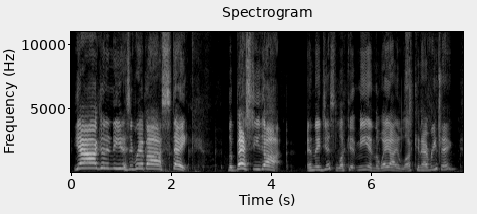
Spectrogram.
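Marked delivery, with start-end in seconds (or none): 0.1-4.1 very high, very loud, shrill put-on voice, belted. Retelling ordering a steak at a Quebec store: Ralph voice. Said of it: "the way I sound doing the Ralph voice".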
